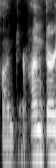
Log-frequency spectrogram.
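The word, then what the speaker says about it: Hunter × Hunter: i probably should say it is pronounced hunter hunter even though there is an x in the middle um that's because within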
